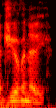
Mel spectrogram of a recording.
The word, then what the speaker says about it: Giovannetti: Welcome to the Slay Spire interview with the lead developer, Anthony Giovannetti. Did I pronounce that right? You did a pretty good job there. Yeah, Giovannetti.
